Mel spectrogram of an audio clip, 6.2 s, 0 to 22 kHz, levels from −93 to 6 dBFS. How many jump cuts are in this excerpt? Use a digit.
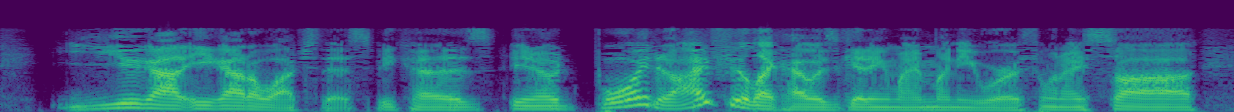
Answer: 1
